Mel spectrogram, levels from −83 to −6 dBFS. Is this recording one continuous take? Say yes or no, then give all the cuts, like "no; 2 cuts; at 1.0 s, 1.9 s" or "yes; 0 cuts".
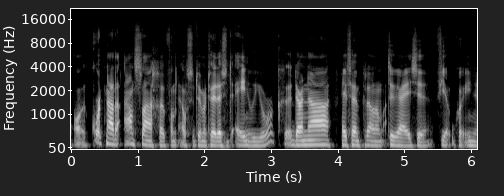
no; 4 cuts; at 2.6 s, 4.0 s, 4.4 s, 4.7 s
